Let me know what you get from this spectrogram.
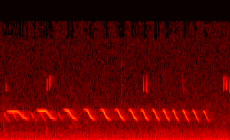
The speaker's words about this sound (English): Here we go. It's very low pitched for a sparrow.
